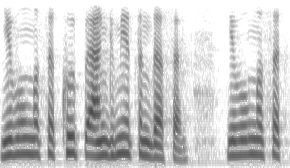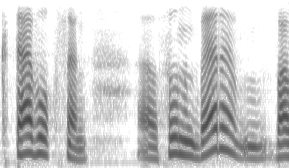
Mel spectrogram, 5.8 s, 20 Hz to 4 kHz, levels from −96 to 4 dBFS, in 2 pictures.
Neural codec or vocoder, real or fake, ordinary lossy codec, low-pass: none; real; none; 3.6 kHz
